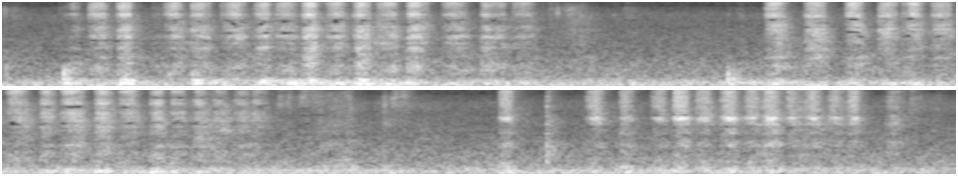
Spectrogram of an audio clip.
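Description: A light-orange wooden colored pencil scratches short, quick strokes across a flat printed paper coloring sheet on a desk while the other hand holds the sheet in place. Three bursts of rapid, bright, dry scratching are separated by quieter pauses with soft rubbing and a low background hum.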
